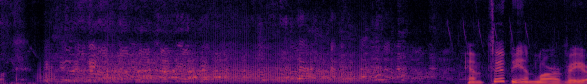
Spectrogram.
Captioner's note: laughter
